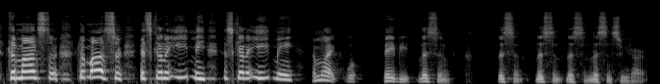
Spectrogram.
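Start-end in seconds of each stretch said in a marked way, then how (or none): 0.1-2.9 put-on high, fast panicked little-girl voice; terrified child. Father imitating his daughter afraid of a monster, panicked. 3.5-6.5 softer, lower calming voice; soothing dad. Retold or imitated. Father calming his scared little daughter, tender.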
